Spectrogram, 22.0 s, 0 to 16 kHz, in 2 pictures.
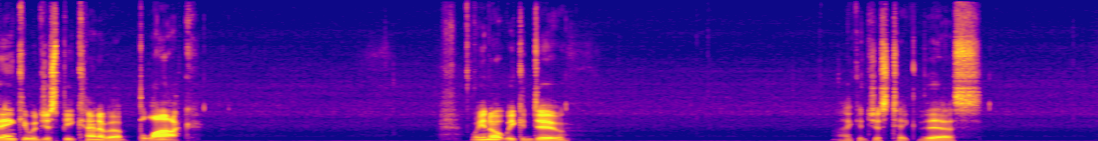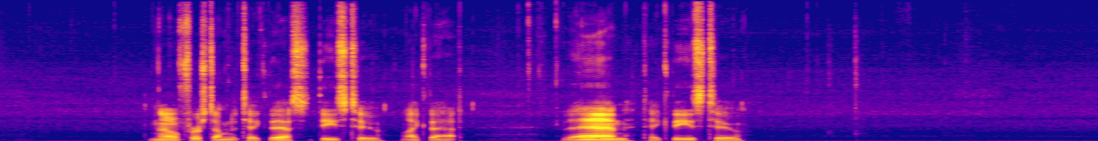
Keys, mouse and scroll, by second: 0.4 middle click, 2.1 scroll down 1, 2.3 middle click, 4.7 Tab, 5.5 right click, 6.2 middle click, 7.9 shift+right click, 8.3 scroll down 2, 8.7 middle click, 10.0 middle click, 13.1 ctrl+r, 15.6 middle click, 16.2 ctrl+Tab, 17.3 right click, 17.6 middle click, 18.8 shift+right click, 19.2-19.6 scroll down 4, 19.6 middle click.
